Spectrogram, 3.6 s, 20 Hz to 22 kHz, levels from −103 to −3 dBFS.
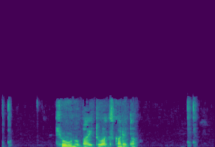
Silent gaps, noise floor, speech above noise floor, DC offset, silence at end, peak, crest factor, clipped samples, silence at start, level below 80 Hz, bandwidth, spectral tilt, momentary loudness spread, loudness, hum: none; -86 dBFS; 64 dB; under 0.1%; 1.3 s; -6 dBFS; 20 dB; under 0.1%; 0.95 s; -66 dBFS; 7.6 kHz; -6.5 dB/octave; 24 LU; -24 LUFS; none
